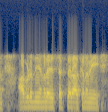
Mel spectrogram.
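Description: A man speaking in a steady monologue, with a brief pause just after the start.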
